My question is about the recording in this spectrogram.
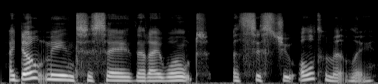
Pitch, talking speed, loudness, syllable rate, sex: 190 Hz, 175 wpm, -19 LUFS, 4.7 syllables/s, female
